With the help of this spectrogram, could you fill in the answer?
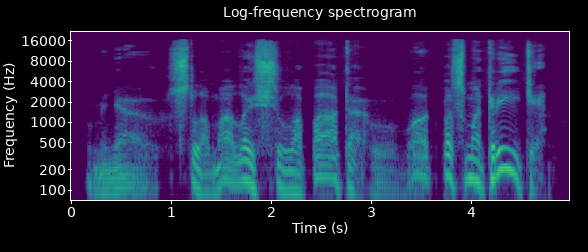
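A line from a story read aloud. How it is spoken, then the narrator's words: Muttering. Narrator (Russian): бормотал я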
